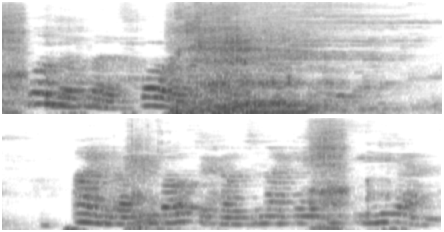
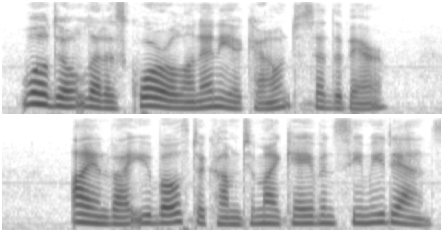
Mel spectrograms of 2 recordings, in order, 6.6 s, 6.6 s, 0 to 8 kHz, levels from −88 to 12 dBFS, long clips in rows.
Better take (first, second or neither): second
